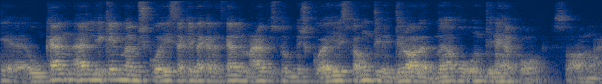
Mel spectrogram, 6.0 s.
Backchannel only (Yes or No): No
